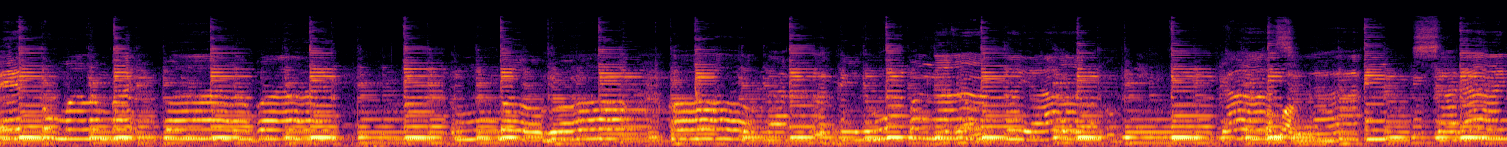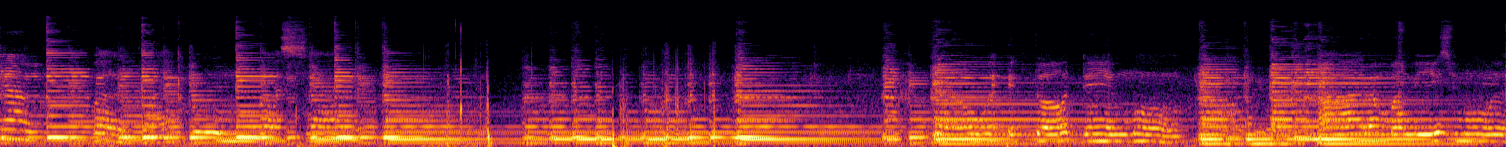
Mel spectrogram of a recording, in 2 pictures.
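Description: A man singing while strumming chords on an acoustic guitar; the voice is strongest in the first half.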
